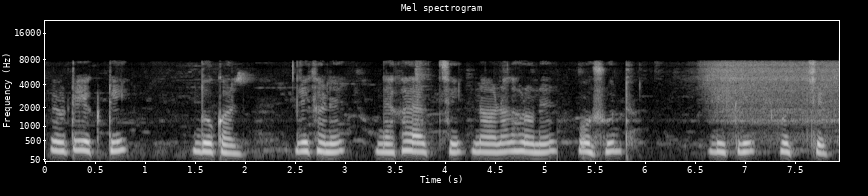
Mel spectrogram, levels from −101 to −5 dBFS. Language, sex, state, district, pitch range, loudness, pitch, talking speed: Bengali, female, West Bengal, Kolkata, 210-235 Hz, -32 LUFS, 220 Hz, 85 wpm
